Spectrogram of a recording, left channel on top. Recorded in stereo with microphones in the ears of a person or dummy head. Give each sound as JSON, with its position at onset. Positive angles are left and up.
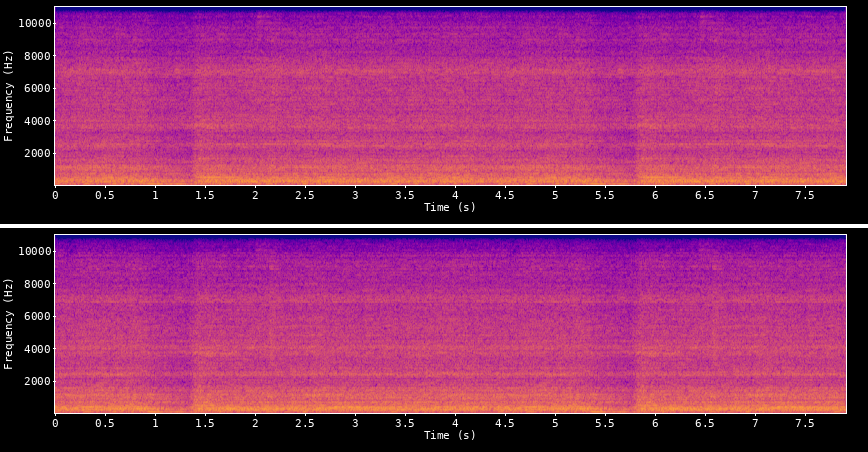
{"t": 0.0, "sound": "an engine running", "side_deg": -25, "distance_m": 0.8}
